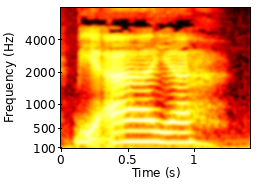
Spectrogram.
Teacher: because I have stopped, this is going to become a ha with a sukun. Bi-ayah. Make sure that again you give it some hum so that it is very audible.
